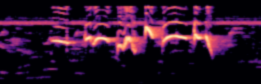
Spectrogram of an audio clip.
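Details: Oriental magpie-robin singing in the forest: a loud run of clear whistled phrases, sliding up and down, some notes sharply rising or falling, over faint background quiet.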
